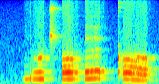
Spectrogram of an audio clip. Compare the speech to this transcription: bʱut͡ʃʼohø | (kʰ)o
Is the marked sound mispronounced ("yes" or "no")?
yes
